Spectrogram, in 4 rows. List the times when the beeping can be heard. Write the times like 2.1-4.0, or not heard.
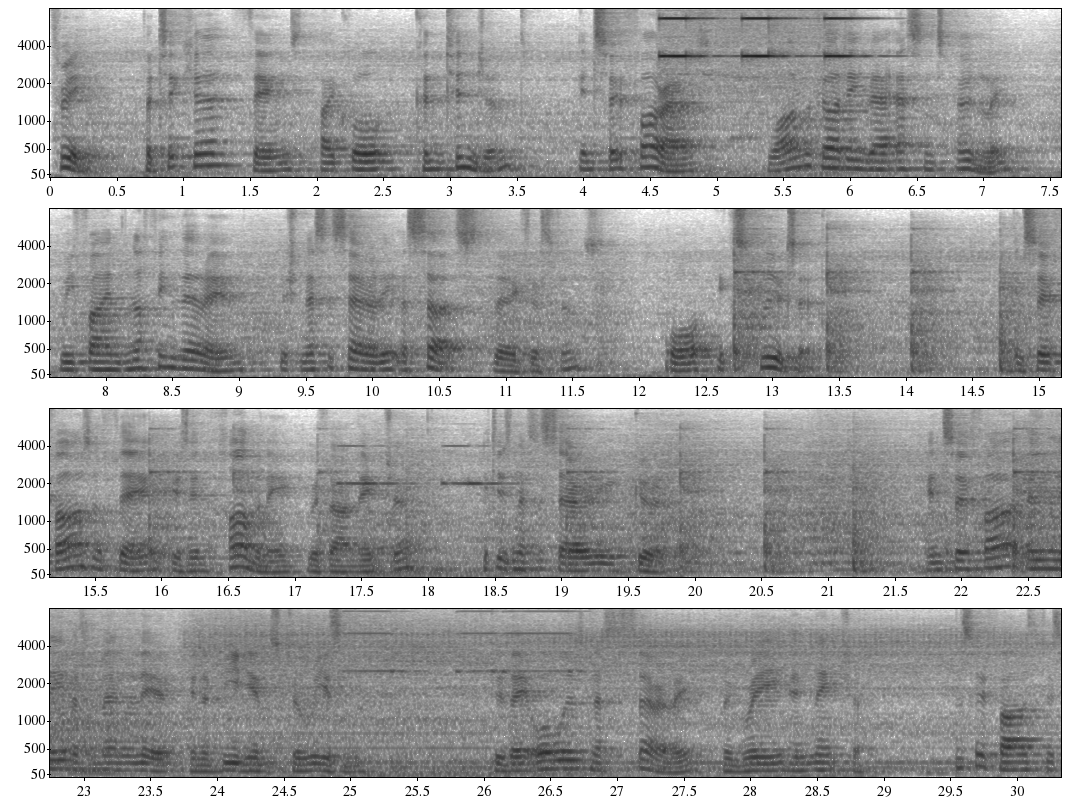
4.5-6.0, 17.2-18.4, 24.9-26.8.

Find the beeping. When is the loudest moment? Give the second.
5 s.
